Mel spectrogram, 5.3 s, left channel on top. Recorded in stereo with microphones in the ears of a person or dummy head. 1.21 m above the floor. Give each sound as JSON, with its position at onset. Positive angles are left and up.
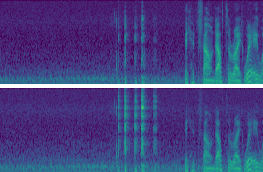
{"t": 0.0, "sound": "an engine running", "side_deg": -10}
{"t": 2.4, "sound": "a zipper", "side_deg": -55}
{"t": 3.7, "sound": "a man speaking", "side_deg": 50}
